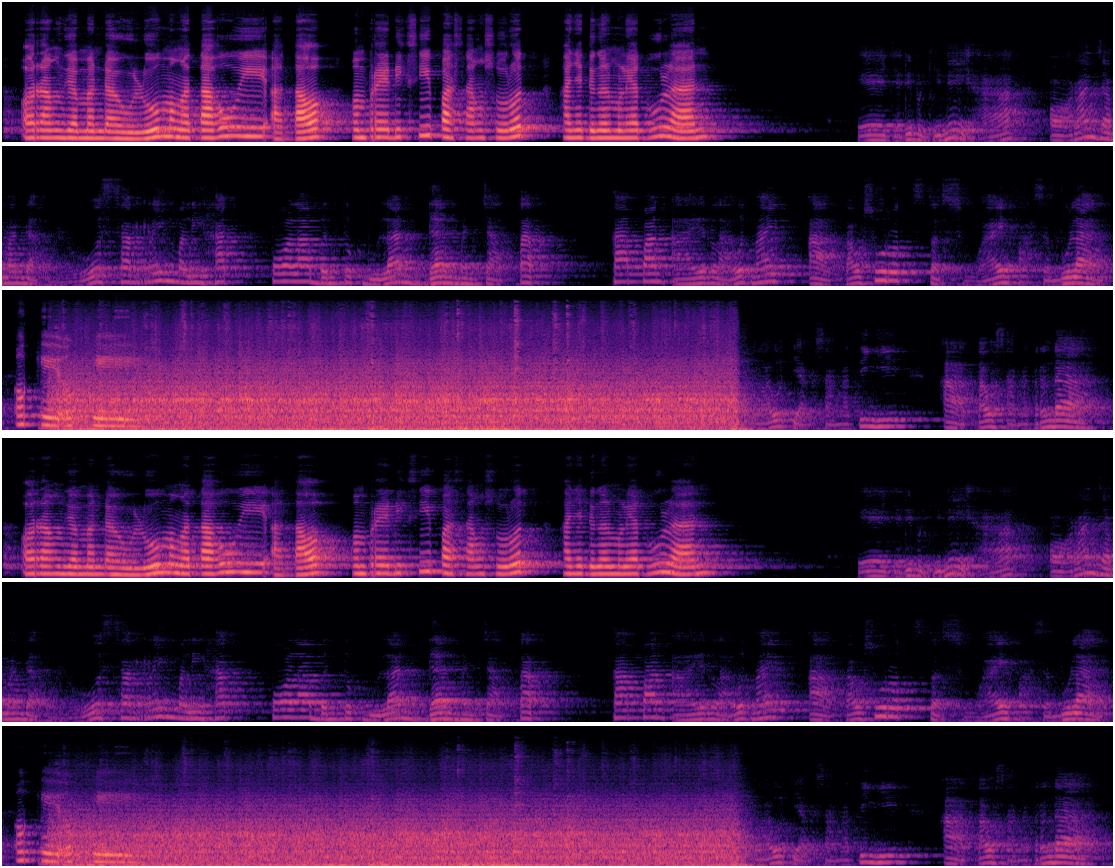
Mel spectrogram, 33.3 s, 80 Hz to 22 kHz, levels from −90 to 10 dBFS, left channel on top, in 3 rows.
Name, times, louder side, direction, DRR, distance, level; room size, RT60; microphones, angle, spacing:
voice 1, 0.2-3.2 3.5-5.2 5.6-7.1 22.4-23.6, left 3 dB, 60° left, 13 dB, 0.6 m, -21 dB
voice 2, 8.6-13.4 13.8-16.5 17.2-18.9 19.2-20.1 20.4-22.1 22.6-28.0 28.4-31.2 31.6-33.1, left 1 dB, 25° left, 1 dB, 1.1 m, -39 dB
sound 1, 22.7-29.6, left 3 dB, 85° left, 0.9 m, -24 dB
26.0 x 17.0 x 2.5 m, 1.2 s
head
